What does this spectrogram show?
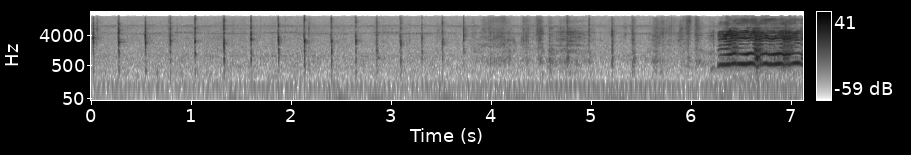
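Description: Wet smacking clicks of chewing and lip-smacking while eating roasted chicken wing, sharp and regular at about four a second. A little after six seconds a loud, long, wavering high-pitched cry begins and drowns them out.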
